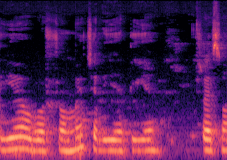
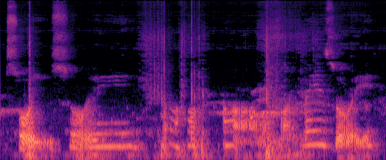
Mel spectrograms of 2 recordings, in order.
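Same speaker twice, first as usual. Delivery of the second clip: slow, soft, drowsy mumbling; higher, soft half-asleep murmur; sleepy mumble; 5 semitones higher, 9 dB quieter, slower than usual. Acted. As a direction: stretch the words out, barely awake. Drowsy daughter answering mom.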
